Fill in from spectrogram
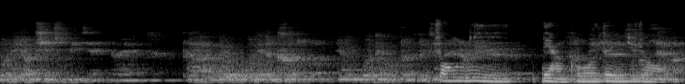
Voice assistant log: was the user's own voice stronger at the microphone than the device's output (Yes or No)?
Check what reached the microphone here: Yes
